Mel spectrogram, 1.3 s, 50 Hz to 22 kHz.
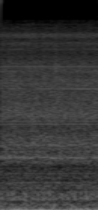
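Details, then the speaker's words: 1997 Mercedes S500 W140, 228,000 miles, idling after restored original Bosch 143 A alternator and voltage regulator fitted, charging about 14.2 V; previously ran rough on low voltage. Smooth even low rumble, no stumble or misfire; normal idle. "sounds good too she was running so rough these cars are so very heavy dependent on electric"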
